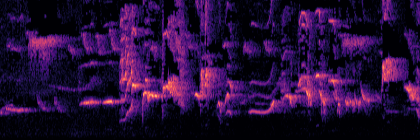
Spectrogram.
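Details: Kacer, an Oriental magpie-robin in moult, pouring out a continuous jumble of clear whistles, slurred notes and scratchy trills at a fast pace.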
